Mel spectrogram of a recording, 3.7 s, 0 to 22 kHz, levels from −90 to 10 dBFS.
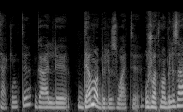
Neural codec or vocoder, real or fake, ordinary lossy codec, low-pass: none; real; AAC, 48 kbps; 14.4 kHz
